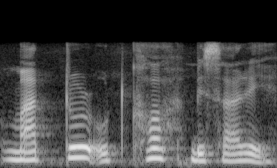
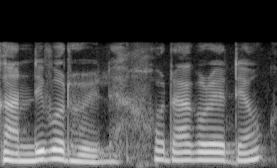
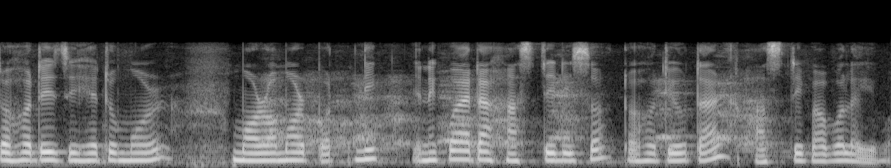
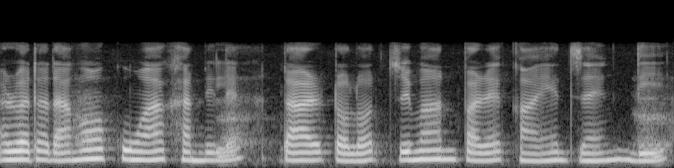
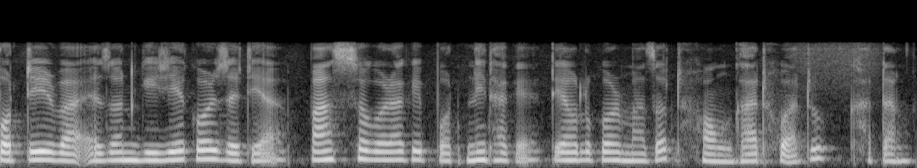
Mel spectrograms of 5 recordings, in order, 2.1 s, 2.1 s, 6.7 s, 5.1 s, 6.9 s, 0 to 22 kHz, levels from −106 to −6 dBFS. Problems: background sounds at intervals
